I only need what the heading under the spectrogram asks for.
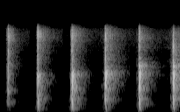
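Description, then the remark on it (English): Six crisp hand claps in a steady, even rhythm, about four per second, fairly loud, from what sounds like a single person, with no talking, applauding to welcome a guest. “Oh, please, please, withhold your applause.”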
